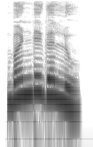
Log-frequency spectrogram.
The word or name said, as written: ಬಂಡೆಕಲ್ಲು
